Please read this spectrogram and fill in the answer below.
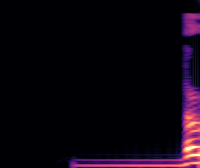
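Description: Dead silence, then a steady low electronic tone held for about a second that runs straight into a synthesized text-to-speech voice starting to speak near the end. The tone sits at the voice's own pitch: a held buzz from the speech synthesizer before its first word.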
